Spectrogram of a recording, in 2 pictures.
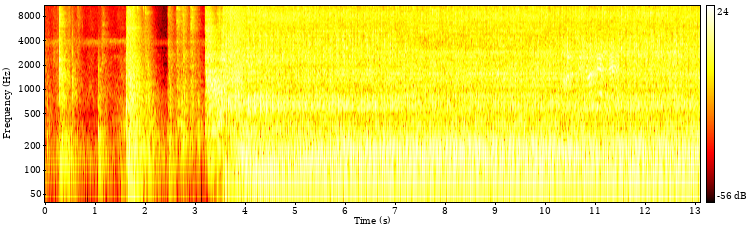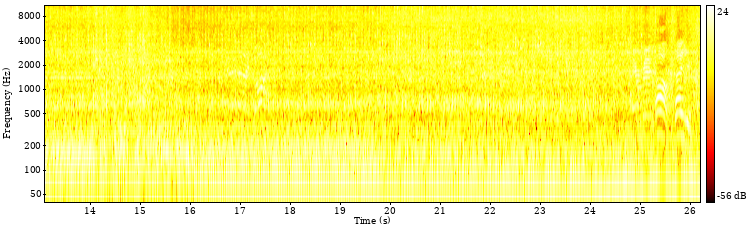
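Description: A $2000 Cadillac fitted with fender-exit exhaust starts after a few door and handling clunks, then settles into a steady, loud, deep idle close by.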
